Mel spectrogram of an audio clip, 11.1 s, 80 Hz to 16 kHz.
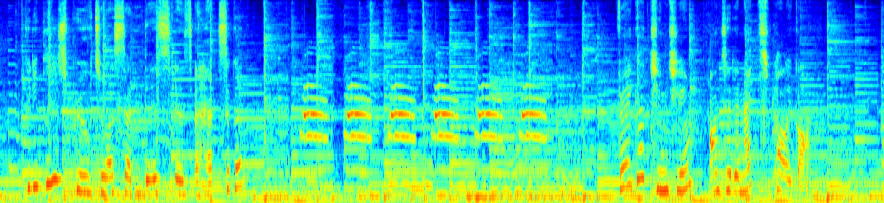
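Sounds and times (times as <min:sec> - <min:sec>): light guitar music: 0:00.0 - 0:11.0
cat meowing: 0:03.8 - 0:06.9.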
